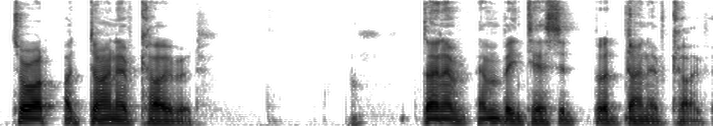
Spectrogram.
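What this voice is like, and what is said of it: Deeper, strained, losing voice. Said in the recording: “my voice is a bit funny today. It's a bit deeper. Anyway, I think I'm losing my voice.”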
